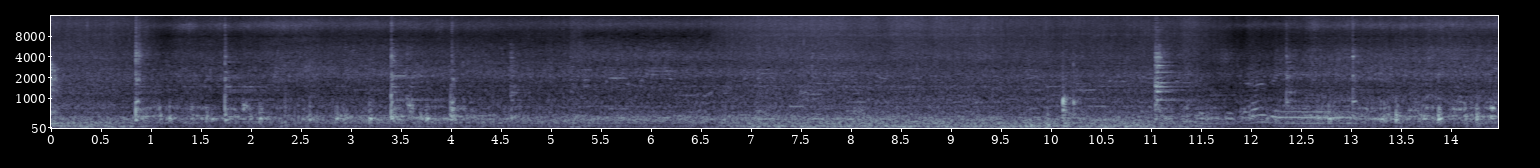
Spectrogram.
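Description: A metal spatula scrapes and clacks against a pan.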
